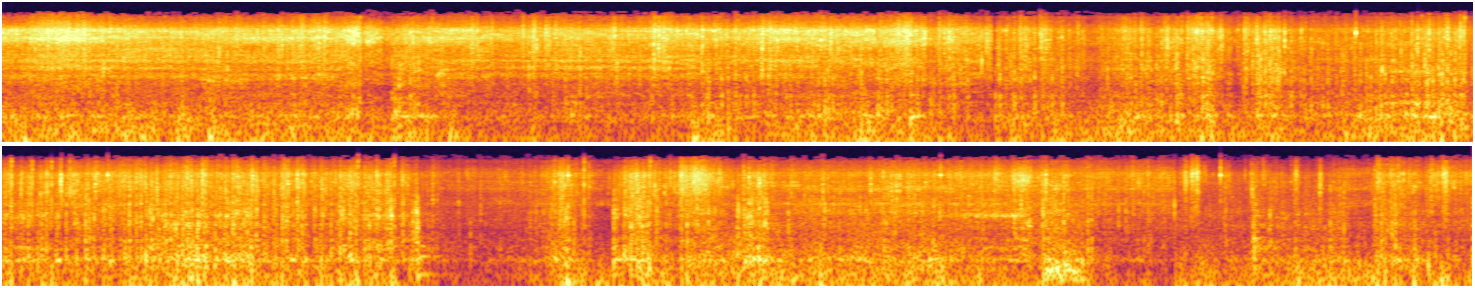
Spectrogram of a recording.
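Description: Mountain bike ridden along a rough dirt trail: steady rushing noise of tyres and wind, with many sharp knocks and rattles from the bike over rocks and roots. It dies down briefly about two-thirds of the way through.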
